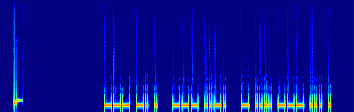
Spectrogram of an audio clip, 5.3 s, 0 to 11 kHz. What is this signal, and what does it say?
Morse code, heard as a keyed tone, about 34 wpm, 700 Hz. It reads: ONE OF THOSE
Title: Sets of 3 Words 35wpm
